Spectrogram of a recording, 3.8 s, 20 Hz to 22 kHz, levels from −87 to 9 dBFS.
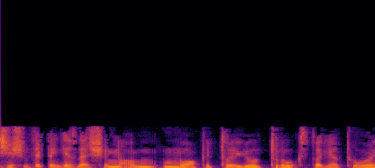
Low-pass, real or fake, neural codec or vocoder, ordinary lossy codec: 5.4 kHz; fake; codec, 16 kHz in and 24 kHz out, 0.6 kbps, FireRedTTS-2 codec; MP3, 24 kbps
